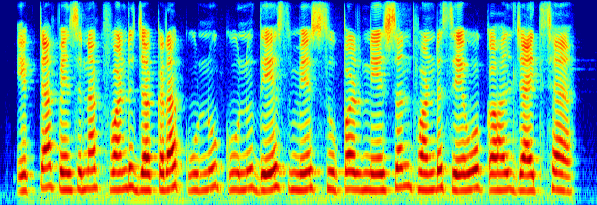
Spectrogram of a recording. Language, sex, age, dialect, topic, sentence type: Maithili, female, 18-24, Bajjika, banking, statement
